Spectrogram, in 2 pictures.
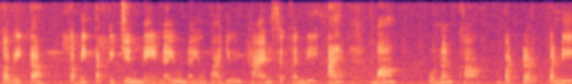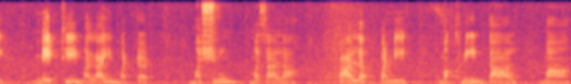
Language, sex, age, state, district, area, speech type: Sindhi, female, 60+, Maharashtra, Mumbai Suburban, urban, spontaneous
